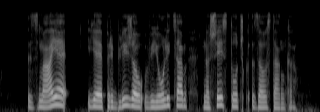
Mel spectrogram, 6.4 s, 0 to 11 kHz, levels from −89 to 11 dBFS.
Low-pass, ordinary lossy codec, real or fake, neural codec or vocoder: 7.2 kHz; none; fake; codec, 16 kHz, 16 kbps, FunCodec, trained on LibriTTS, 50 frames a second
